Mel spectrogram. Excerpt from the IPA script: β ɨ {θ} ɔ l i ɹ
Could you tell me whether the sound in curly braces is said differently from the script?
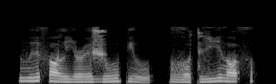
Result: no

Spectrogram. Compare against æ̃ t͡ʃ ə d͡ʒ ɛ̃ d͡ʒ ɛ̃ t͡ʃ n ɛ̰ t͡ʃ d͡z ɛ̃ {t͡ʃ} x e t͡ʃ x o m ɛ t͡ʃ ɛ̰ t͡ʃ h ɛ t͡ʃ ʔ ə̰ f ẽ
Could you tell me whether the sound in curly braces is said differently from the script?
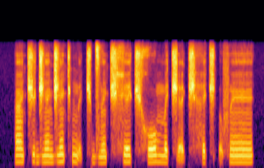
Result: no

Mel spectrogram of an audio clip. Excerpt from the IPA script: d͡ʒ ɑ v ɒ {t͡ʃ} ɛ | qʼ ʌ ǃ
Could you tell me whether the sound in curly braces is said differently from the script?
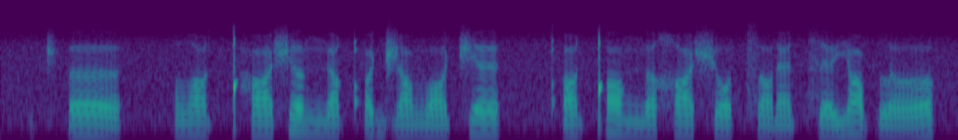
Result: no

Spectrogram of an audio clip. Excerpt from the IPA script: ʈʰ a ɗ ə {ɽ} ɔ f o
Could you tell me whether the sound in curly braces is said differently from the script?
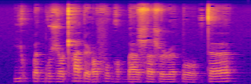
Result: no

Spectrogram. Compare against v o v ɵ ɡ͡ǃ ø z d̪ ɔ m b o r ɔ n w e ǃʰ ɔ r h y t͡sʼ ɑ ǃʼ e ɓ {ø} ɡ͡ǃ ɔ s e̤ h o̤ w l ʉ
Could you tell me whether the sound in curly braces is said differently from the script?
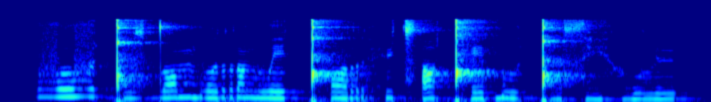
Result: yes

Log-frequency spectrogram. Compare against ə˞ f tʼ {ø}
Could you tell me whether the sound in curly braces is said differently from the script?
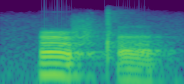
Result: yes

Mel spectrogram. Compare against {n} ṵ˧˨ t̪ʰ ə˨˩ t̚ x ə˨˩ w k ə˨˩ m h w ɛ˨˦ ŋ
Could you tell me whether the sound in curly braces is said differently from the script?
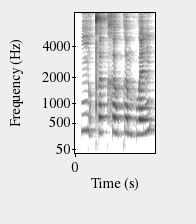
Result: yes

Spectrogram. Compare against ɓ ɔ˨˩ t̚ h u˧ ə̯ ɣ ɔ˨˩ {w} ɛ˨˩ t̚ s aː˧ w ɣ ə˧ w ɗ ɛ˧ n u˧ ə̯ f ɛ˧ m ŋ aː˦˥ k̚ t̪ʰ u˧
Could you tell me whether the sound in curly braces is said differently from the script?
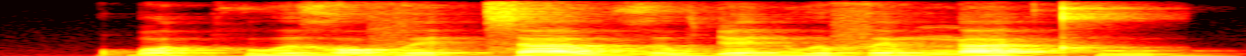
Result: yes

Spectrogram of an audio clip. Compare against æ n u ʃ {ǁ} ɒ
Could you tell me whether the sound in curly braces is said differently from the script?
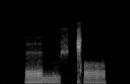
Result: no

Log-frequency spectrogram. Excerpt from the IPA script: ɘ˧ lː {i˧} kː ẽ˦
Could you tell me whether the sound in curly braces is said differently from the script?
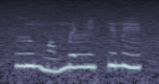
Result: no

